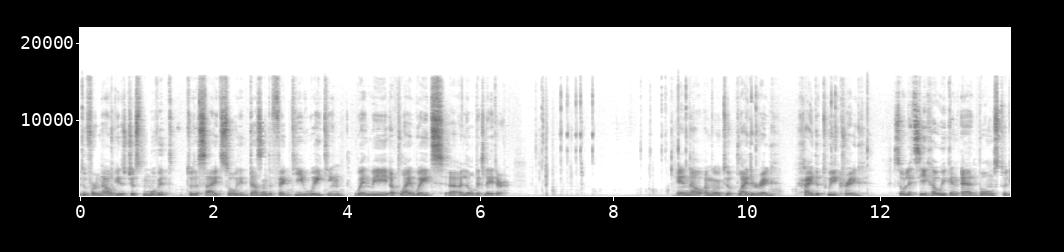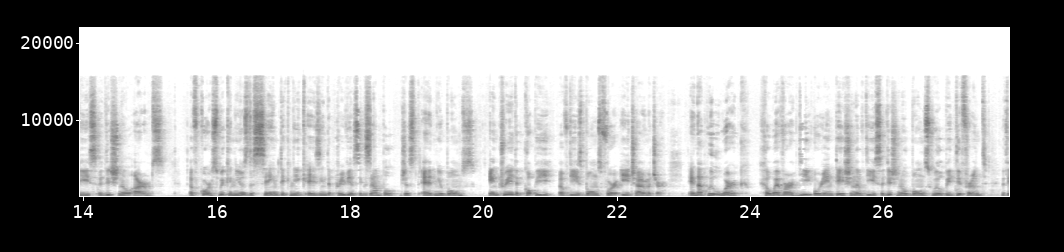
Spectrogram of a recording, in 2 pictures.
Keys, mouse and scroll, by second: 0.4 g, 1.8 click, 6.8 middle drag, 7.0 KP_1, 7.2 click, 7.3 g, 7.4 click, 7.5 g, 8.4 middle click, 8.5 shift+middle click, 8.7 click, 9.0 shift+middle click, 11.3 click, 11.8 middle click.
